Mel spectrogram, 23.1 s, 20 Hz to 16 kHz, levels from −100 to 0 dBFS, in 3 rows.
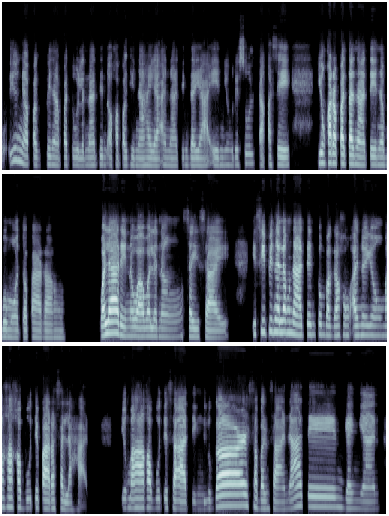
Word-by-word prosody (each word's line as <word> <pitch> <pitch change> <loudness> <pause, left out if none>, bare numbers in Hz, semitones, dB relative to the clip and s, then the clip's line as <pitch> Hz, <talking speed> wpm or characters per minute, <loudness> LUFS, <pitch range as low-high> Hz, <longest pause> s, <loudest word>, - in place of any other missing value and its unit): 'yun 250 -1 -8
nga, 170 -5 -4
'pag 160 -2 -7
pinapatulan 160 -2 -9
natin 160 +1 -9
o 150 - -8
kapag 155 -1 -9
hinahayaan 150 0 -7
natin 150 +1 -14
dayain 150 0 -7
'yung 155 0 -17
resulta 190 +4 -9
kasi 160 -1 -4 0.6
'yung 200 -1 -1
karapatan 185 -3 +5
natin 165 0 -1
na 160 - -4
bumoto 150 -1 -7
parang 145 -1 -7 0.8
wala 240 +4 +10
rin 180 -3 0
nawawalan 175 -1 +1
ng 160 -1 -6 0.3
saysay. 150 -3 -3 0.5
Isipin 260 +4 0
na 255 - +8
lang 250 -1 +4
natin 210 -1 +3
kumbaga 195 -2 -1
kung 195 -1 -9
ano 195 +1 -1
'yung 190 -1 -7
makakabuti 190 -2 -3
para 170 0 +2
sa 170 -1 -6
lahat, 145 -1 -9 0.7
'yung 180 0 -12
makakabuti 185 0 +1
sa 165 -3 +2
ating 155 0 -19
lugar, 230 +6 +8
sa 190 - -5
bansa 165 -2 -5
natin, 205 0 -3
ganiyan, 160 -2 -6
170 Hz, 115 wpm, -23 LUFS, 155-195 Hz, 0.8 s, wala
